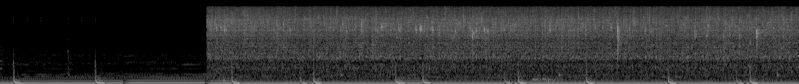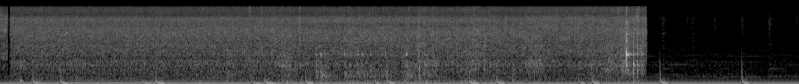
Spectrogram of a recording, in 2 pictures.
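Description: Background music with a steady beat for about two seconds, then food sizzling loudly in a frying pan: ground-meat picadillo, then gnocchi frying in butter, turned with a spatula. The sizzle cuts off suddenly near the end with a sharp click, leaving the music.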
